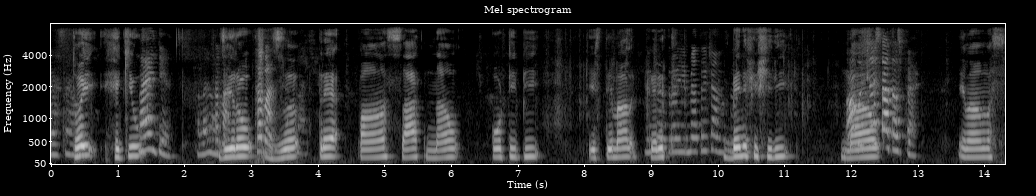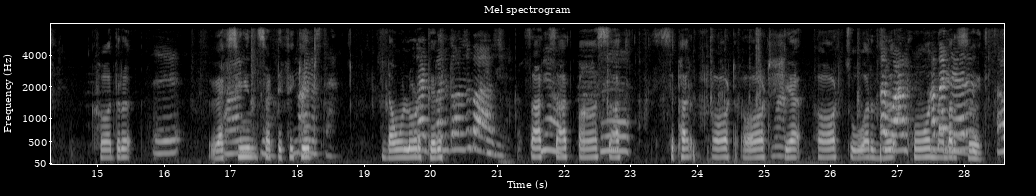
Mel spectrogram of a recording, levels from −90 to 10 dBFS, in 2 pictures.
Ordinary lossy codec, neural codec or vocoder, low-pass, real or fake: none; none; 7.2 kHz; real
